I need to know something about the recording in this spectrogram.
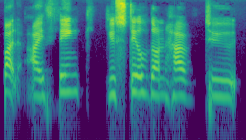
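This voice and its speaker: As a guest on a podcast, a woman from Sweden, director of an aid organisation, reflects on interview questions in Swedish-accented English, searching hesitantly for her words. She speaks slowly in a steady, medium-pitched voice. The tone is clean, with no echo.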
